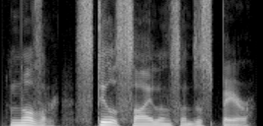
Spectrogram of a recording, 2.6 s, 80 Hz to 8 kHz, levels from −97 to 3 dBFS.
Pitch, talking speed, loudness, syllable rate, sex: 115 Hz, 90 wpm, -18 LUFS, 4.5 syllables/s, male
